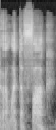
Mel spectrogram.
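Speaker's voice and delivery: whispered under the breath. Retold or imitated. Owner reacting to the crashing dog, whispered. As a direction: hiss it softly, stunned. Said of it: "I said".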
